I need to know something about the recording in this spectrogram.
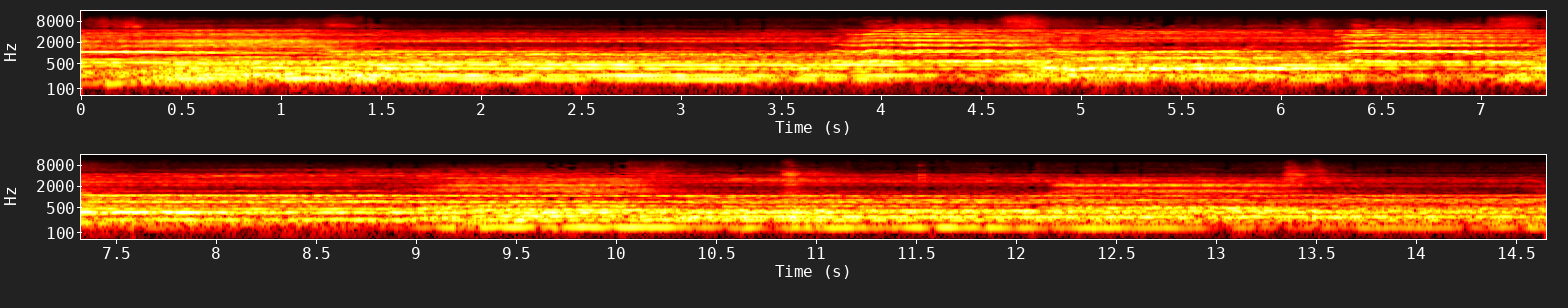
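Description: Mixed choir of men's and women's voices singing in held chords that move to new harmonies every few seconds.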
